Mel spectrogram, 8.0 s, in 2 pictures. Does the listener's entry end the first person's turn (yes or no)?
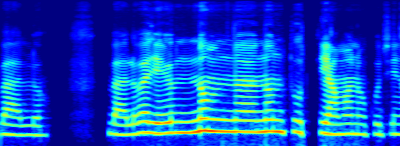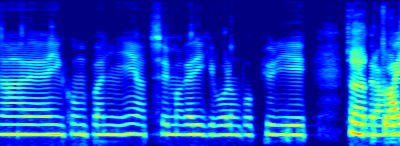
no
